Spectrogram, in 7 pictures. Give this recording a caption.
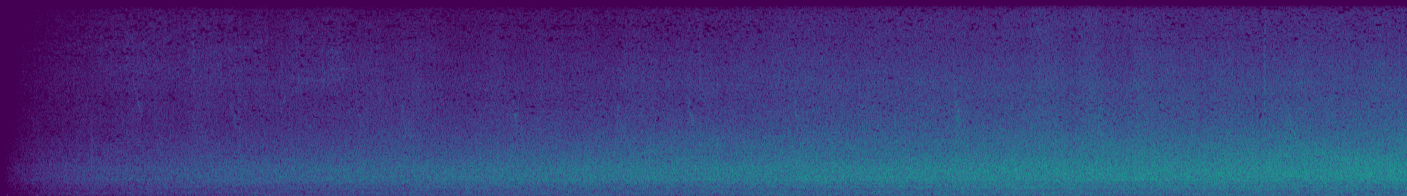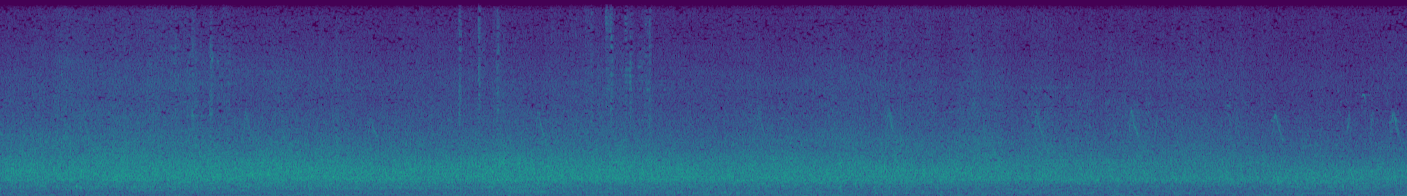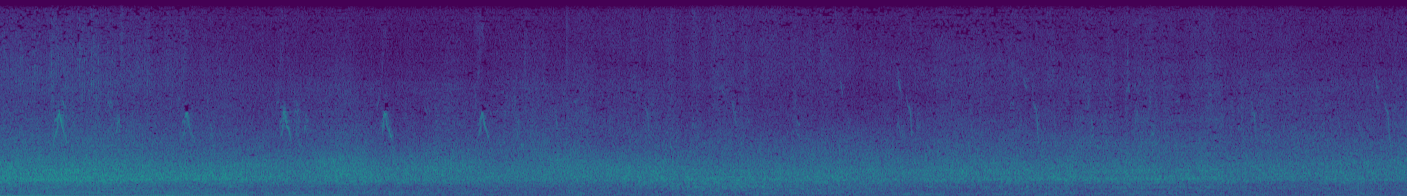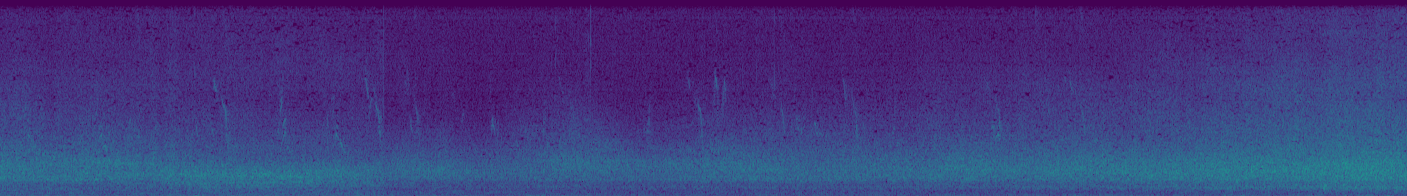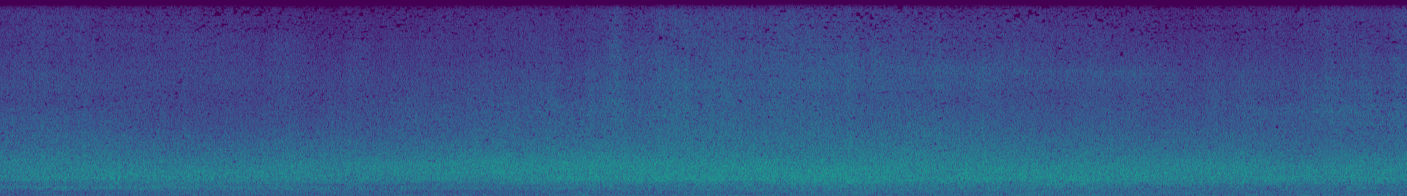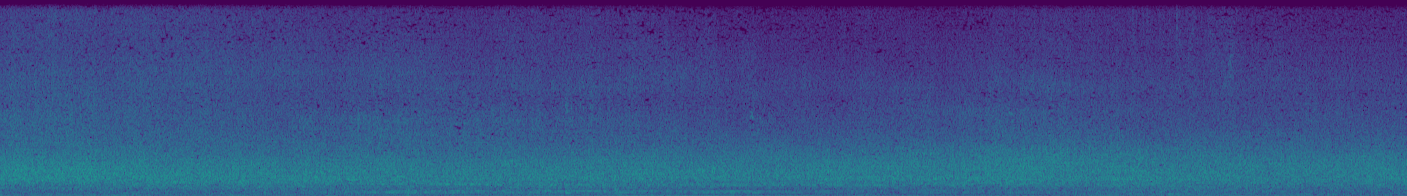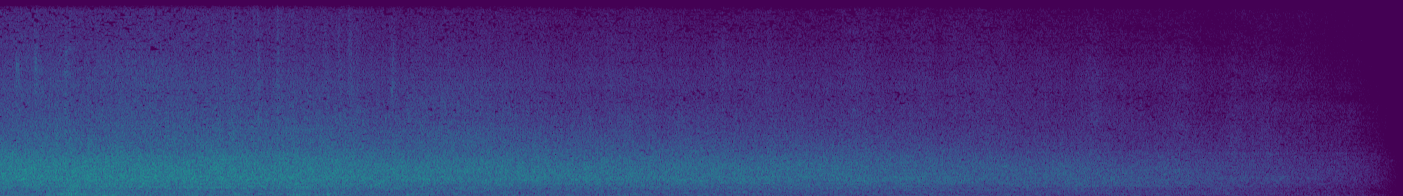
Traffic in the morning in Berlin. Prenzlauer Promenade
town, urban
